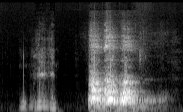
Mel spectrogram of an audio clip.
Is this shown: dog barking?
yes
